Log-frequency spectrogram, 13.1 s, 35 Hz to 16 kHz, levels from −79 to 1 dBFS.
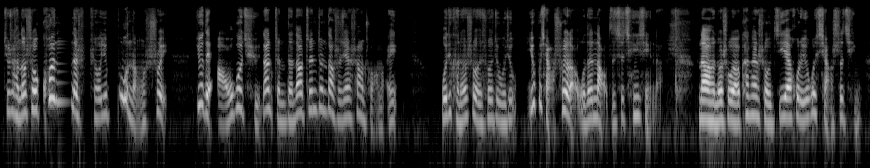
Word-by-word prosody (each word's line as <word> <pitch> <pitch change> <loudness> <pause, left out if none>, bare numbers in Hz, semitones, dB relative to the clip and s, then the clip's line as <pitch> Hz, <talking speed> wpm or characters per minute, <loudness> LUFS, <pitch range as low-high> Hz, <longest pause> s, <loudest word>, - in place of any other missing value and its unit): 就 275 - -9
是 275 - -5
很 230 - -1
多 260 +2 +2
时 300 - -6
候 290 - +8
困 395 0 +2
的 285 -6 +2
时 210 - -15 0.2
候 215 - -4
又 250 - -7
不 450 -3 +1
能 - - -8
睡， - - -4 0.4
就 360 +1 -1
得 - - +4
熬 - - -2
过 320 - +1
去， - - -9
但 305 +2 +2
整 200 -5 -7
等 195 -1 -3
到 260 +4 +4
真 290 +2 -5
正 310 0 -5
到 285 -1 +1
时 200 -2 -11
间 220 +2 -3
上 245 +2 -6
床 - - -15
了， - - -18
哎， - - -9 0.6
我 220 - +1
就 - - -6
可 205 -6 -7
能 200 +3 0
说， 225 +1 -3
有 - - 0
的 - - -6
时 175 - -14
候， 210 -2 -7
我 180 - -6
就 205 +2 -10
又 355 - -2
不 360 - -5
想 345 - -1
睡 290 - +2
了， - - +2
我 180 - -5
的 200 +2 +2
脑 215 - 0
子 175 - -12
是 180 +5 -6
清 235 +2 -5
醒 225 - -7
的。 - - -18 0.5
那 205 -1 +10
很 190 - +2
多 190 +1 +6
时 195 - -6
候 205 - +4
我 - - +11
要 - - +5
看 245 +7 -4
看 240 -1 0
手 200 -4 0
机 210 +6 -1
啊， 220 - +11
或 230 +1 -1
者 200 - -2
又 210 +2 -3
会 265 - +1
想 250 - -4
事 225 - -6
情。 185 - -10
225 Hz, 345 characters per minute, -25 LUFS, 200-285 Hz, 0.6 s, 我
